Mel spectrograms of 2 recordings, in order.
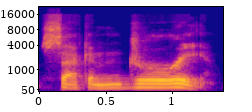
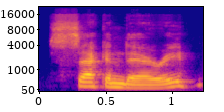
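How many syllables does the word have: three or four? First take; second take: three; four. First: One syllable is dropped, leaving three. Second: All four syllables are pronounced. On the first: "she would take out one of the syllables" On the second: "I would pronounce most of the syllables"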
